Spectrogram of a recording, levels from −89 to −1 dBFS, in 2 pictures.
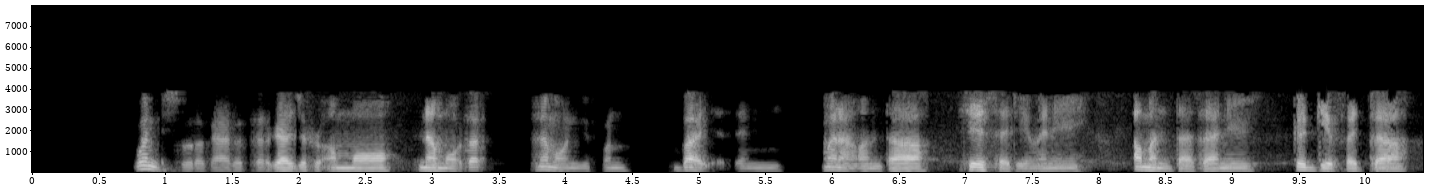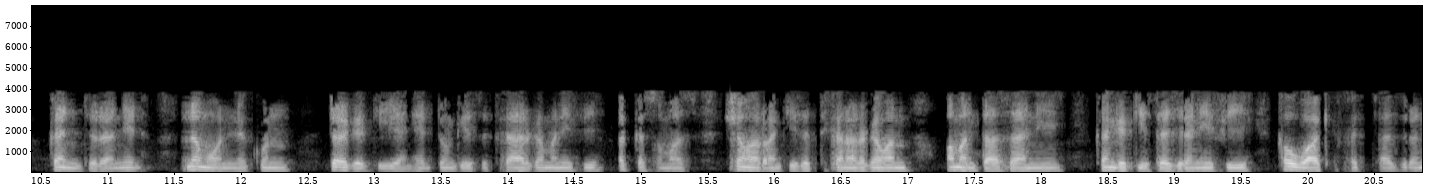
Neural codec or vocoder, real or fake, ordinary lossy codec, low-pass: codec, 16 kHz in and 24 kHz out, 1 kbps, XY-Tokenizer; fake; AAC, 16 kbps; 7.2 kHz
